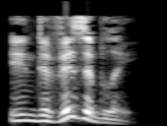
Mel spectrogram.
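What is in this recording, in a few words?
"indivisibly", British English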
